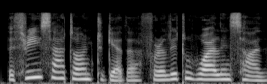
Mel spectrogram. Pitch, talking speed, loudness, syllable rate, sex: 230 Hz, 245 wpm, -17 LUFS, 6.8 syllables/s, female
